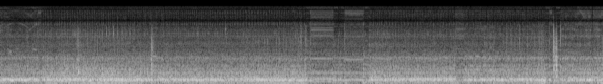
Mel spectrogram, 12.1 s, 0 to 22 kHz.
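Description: FDM 3D printer printing: the stepper motors whir steadily as the hotend moves, with the cooling fan running. The sound changes briefly about six seconds in, and there is a single sharp click about eleven seconds in.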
